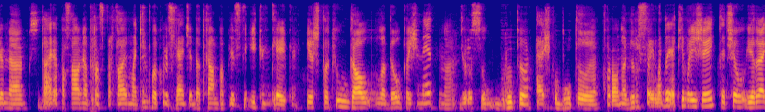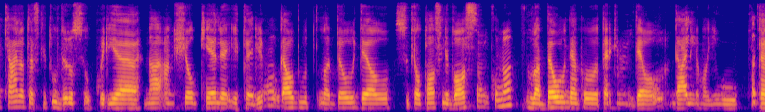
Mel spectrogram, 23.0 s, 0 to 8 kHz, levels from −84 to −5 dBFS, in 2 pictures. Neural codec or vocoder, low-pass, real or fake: codec, 44.1 kHz, 1.7 kbps, Pupu-Codec; 7.2 kHz; fake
